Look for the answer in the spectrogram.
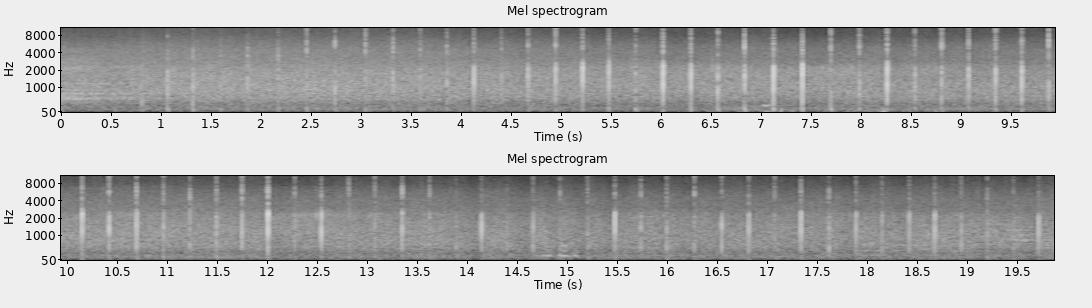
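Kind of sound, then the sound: crowd, warm applause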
